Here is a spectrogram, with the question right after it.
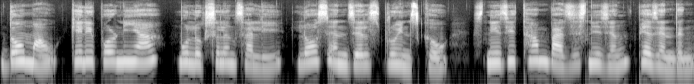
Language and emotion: Bodo, neutral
